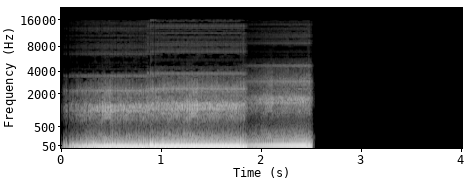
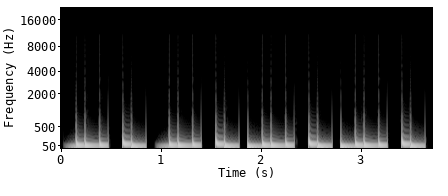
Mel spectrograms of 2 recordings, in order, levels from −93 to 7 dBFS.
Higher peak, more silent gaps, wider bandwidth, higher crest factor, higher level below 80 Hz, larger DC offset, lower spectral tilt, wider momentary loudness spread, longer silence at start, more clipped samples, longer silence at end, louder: first, 0 dBFS vs -12 dBFS; second, none vs 0.49-0.60 s, 0.86-0.93 s, 1.41-1.53 s, 1.80-1.85 s, 2.36-2.46 s, 2.73-2.78 s, 3.29-3.39 s; first, 4 kHz vs 1 kHz; about the same, 10 dB vs 10 dB; first, -12 dBFS vs -22 dBFS; neither; second, -7 dB/octave vs -12.5 dB/octave; first, 6 LU vs 2 LU; about the same, 0 s vs 0.05 s; neither; first, 1.5 s vs 0.1 s; first, -15 LUFS vs -26 LUFS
